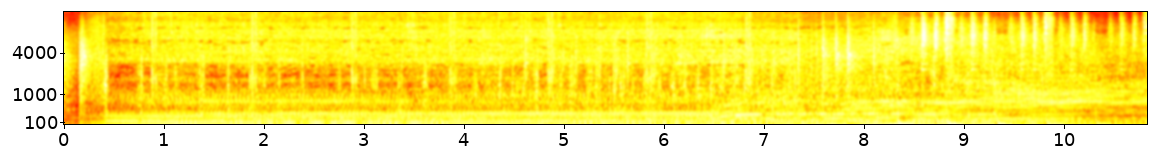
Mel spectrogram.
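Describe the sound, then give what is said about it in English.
A loud car engine holds a steady droning pitch, then shifts sharply around the middle with rising, revving tones and clicking, gear-change-like bursts, suggesting a performance car accelerating hard in a launch. “Those car sounds were sent in by Cameron.”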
